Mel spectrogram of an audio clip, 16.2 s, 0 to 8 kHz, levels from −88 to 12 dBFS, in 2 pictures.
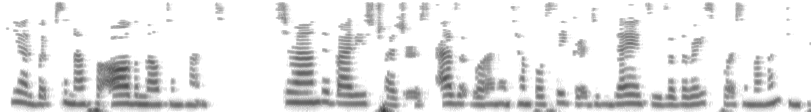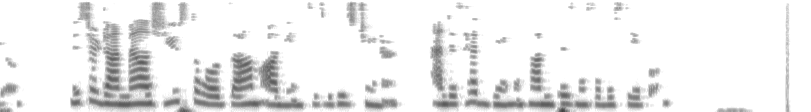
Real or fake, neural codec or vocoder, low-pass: real; none; 7.2 kHz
